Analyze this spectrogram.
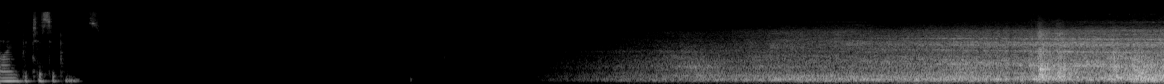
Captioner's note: sound of an underground train entering a station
